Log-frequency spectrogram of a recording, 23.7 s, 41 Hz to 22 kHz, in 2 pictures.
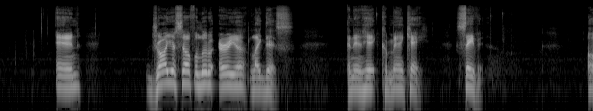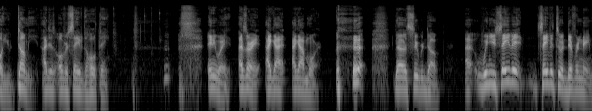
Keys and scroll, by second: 7.3 super+k, 9.8 super+s, 14.8 shift+super+z.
